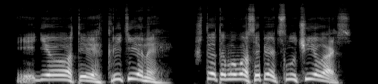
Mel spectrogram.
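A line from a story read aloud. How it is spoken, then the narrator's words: Yelling. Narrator (Russian): сразу заорал он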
